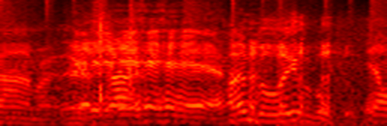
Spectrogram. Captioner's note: claps hands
